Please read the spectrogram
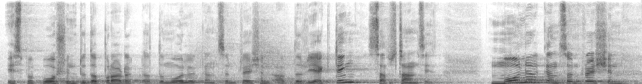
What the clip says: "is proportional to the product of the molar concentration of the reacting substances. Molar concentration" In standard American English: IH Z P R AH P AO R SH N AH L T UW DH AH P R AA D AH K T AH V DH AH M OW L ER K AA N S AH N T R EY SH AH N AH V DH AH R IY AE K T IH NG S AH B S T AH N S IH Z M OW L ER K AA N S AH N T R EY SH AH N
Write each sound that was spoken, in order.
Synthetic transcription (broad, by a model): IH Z P R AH P AO R SH AH N T UW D AH P R AA D AH K T AH V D AH M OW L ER K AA N S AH N T R EY SH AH N AH V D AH R IY AE K T IH NG S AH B S T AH N S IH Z M OW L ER K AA N S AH N T R EY SH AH N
